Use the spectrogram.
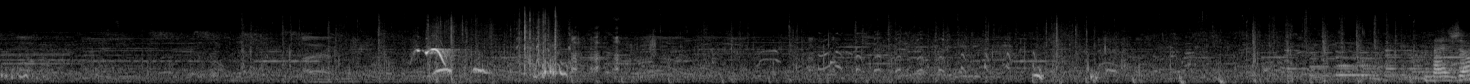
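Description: Soft pigeon cooing and a brief flurry of wing flutter inside a Paris building in the video game 11-11 Memories Retold, faint beneath steady room ambience, footsteps and voices talking.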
